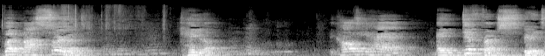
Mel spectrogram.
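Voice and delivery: slow, measured scripture reading; real slow reading. Real, not acted. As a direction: read carefully, pausing between phrases. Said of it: "I'm gonna read it real slow".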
